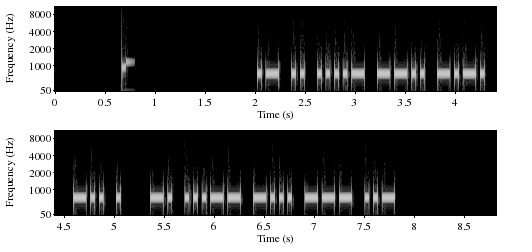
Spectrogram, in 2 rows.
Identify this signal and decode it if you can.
Morse code, heard as a keyed tone, about 28 wpm, 700 Hz. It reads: AI4ZC DE N3BOU
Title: USA Callsign DE Callsign - 5 Characters - 28wpm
